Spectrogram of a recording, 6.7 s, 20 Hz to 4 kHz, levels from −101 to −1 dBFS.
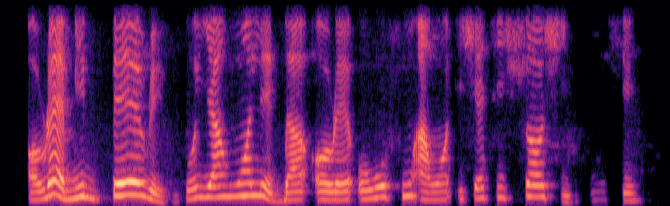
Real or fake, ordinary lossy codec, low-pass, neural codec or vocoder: real; Opus, 32 kbps; 3.6 kHz; none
